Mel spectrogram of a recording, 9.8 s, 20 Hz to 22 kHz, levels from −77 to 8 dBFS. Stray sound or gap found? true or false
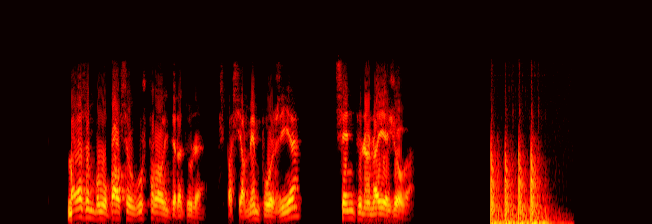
true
